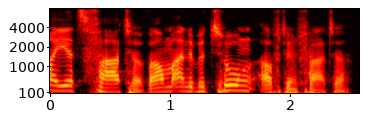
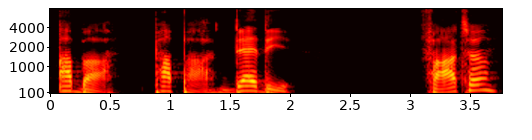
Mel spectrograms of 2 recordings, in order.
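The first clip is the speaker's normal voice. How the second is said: hushed, loving "Daddy"; tender whisper; 4 semitones lower, slower than usual. Real, not acted. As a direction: breathe the word "Daddy" intimately. Tender names for God.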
